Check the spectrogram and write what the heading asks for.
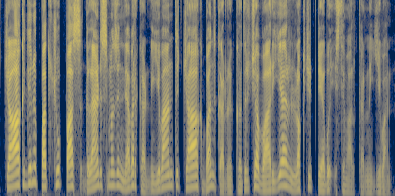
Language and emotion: Kashmiri, neutral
